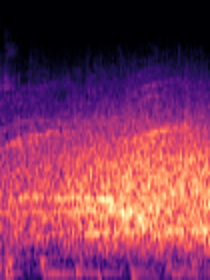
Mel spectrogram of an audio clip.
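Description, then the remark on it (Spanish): Steady, dense applause for Charlie Muñiz, 'el Colorado Zumba', fills the whole stretch at an even, fairly loud level, with a low, stepping musical tone running faintly beneath it. No one speaks. “Merecen un aplauso a Charlie Muñiz, el Colorado Zumba.”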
